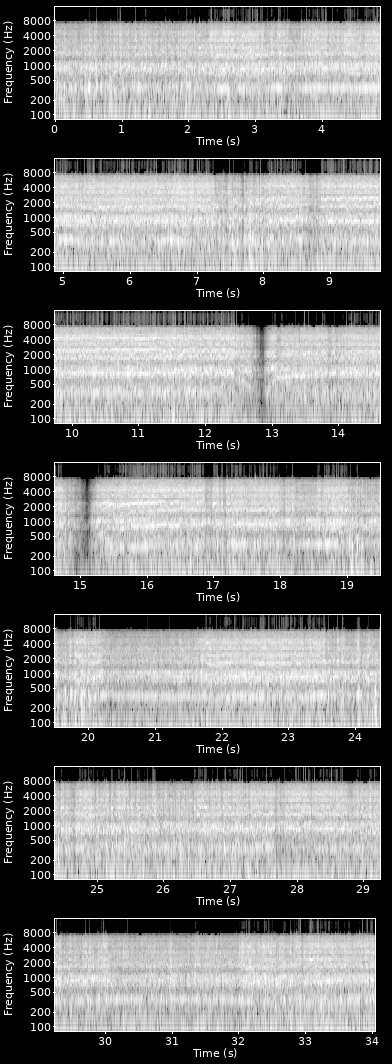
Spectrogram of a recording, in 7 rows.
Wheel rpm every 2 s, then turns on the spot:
230, 220, 230, 210, 220, 210, 160, 140, 220, 230, 230, 220, 230, 230, 230, 230, 220.
none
